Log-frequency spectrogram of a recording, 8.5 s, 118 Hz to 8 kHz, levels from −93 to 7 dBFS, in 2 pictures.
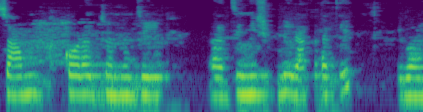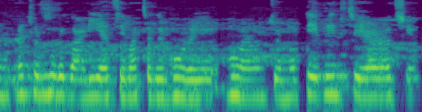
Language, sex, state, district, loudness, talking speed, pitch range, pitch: Bengali, female, West Bengal, Jhargram, -17 LUFS, 155 wpm, 210-230 Hz, 220 Hz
